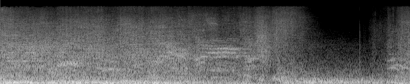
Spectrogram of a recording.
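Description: Fire crackles and roars loudly.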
